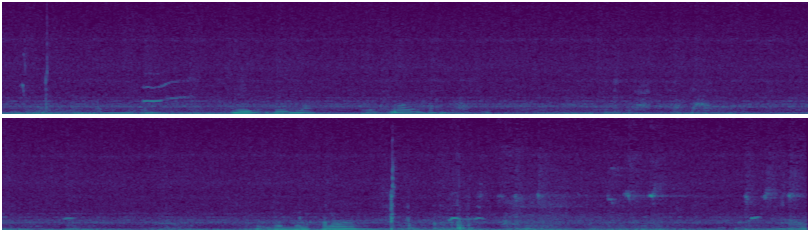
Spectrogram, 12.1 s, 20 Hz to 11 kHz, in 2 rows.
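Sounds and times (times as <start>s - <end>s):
baby monkey squeaky call: 1.0s - 1.5s, 9.4s - 12.0s.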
